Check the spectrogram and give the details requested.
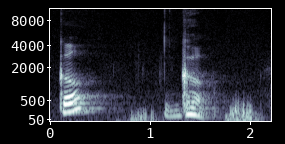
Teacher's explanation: the back part of the tongue touches to the soft palate. When the tongue is removed, the compressed air is released suddenly with an explosive sound, and that is what it is called as explosive sound. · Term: velar sound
